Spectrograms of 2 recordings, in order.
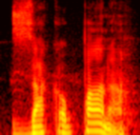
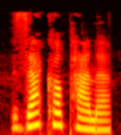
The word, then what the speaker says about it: Zakopane: Town in Poland. Zakopane. Pronunciation. Bum ba bum ba bum. Zakopana. Zakopana. I've been doing it so wrong.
